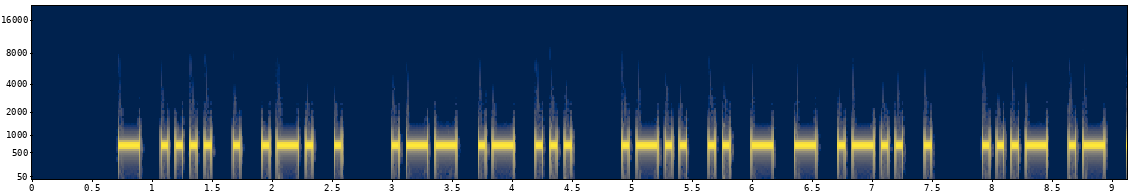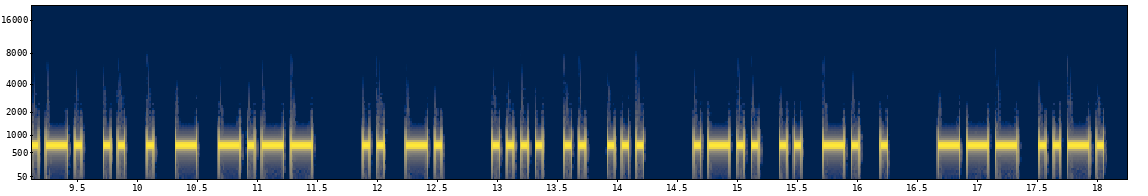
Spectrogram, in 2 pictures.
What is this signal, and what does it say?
Morse code, heard as a keyed tone, about 21 wpm, 700 Hz. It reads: THERE WAS LITTLE VARIETY IN HIS LINE OF
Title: Sentences from Top 1000 Words - Review Part 4 - 20wpm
